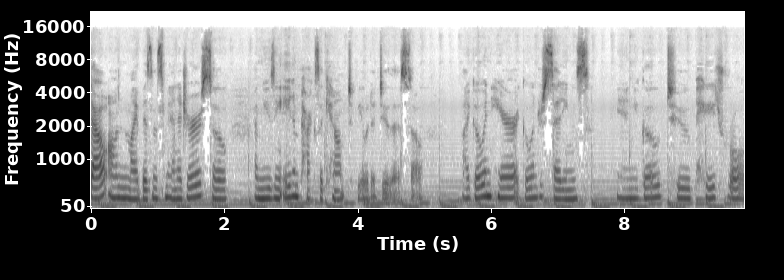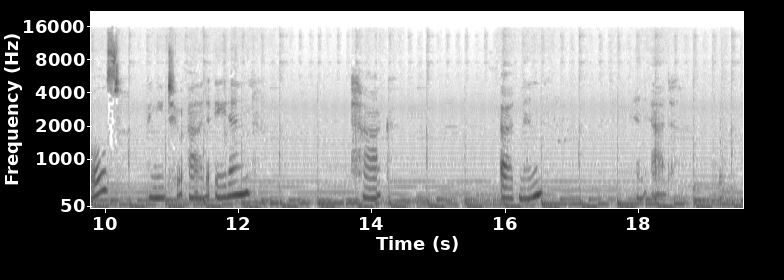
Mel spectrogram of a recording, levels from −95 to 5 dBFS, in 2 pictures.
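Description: A steady, raspy buzz runs under the whole clip, sitting roughly 30 dB below the sound. This is mains buzz: sharp switching spikes at twice the 60 Hz mains rate leak into the signal, spreading harmonics well up into the kilohertz range.

Jumps interrupt the sound at 1.37 s and 10.36 s, each skipping around 30 ms. At 14.07 s a longer jump of around 70 ms occurs. These are compressed frames skipped, consistent with 26.1 ms frames left out, twice singly and once in a run of about three.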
